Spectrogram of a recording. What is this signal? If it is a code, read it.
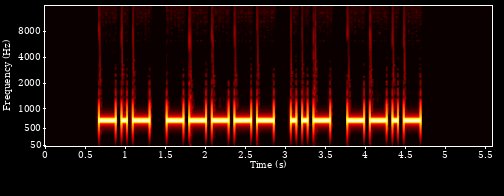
Morse code, heard as a keyed tone, about 17 wpm, 700 Hz. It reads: K0UQ
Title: USA Call Signs - 4 Characters - Repeated 3x - 17wpm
